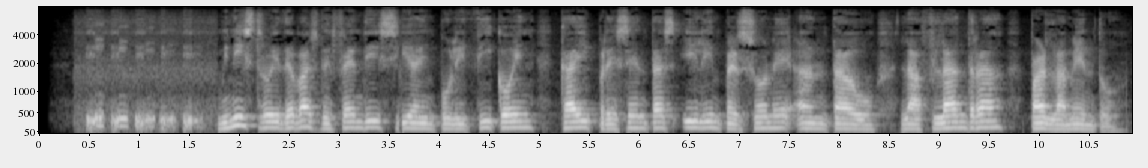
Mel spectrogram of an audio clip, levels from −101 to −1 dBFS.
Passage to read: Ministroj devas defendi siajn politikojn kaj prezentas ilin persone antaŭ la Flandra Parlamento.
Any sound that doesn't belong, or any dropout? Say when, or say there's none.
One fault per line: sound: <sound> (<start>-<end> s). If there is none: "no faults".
sound: laugh (0.5-1.6 s)
sound: dropout (3.6-3.6 s)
